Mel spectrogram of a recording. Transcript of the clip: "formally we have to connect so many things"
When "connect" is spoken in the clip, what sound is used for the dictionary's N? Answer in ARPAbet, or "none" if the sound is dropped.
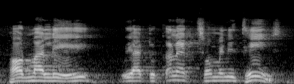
L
